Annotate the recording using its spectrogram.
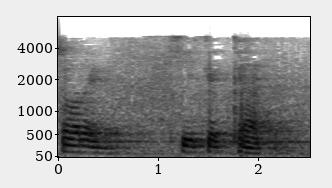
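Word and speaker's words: Søren Kierkegaard: Kopenhagen Denmark namanya adalah soreng gegat kalau pakai lidahnya orang sana biasanya membacanya agak bulat di belakang jadi solengeg Rod masuk ke kerongkongan suaranya jadi jadi O bukan A tapi ya gak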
